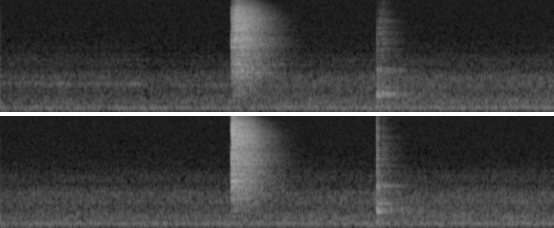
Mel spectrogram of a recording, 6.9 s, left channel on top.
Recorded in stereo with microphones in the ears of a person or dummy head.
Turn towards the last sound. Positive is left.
turn(degrees=-75)  # may be behind; listen again after turning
